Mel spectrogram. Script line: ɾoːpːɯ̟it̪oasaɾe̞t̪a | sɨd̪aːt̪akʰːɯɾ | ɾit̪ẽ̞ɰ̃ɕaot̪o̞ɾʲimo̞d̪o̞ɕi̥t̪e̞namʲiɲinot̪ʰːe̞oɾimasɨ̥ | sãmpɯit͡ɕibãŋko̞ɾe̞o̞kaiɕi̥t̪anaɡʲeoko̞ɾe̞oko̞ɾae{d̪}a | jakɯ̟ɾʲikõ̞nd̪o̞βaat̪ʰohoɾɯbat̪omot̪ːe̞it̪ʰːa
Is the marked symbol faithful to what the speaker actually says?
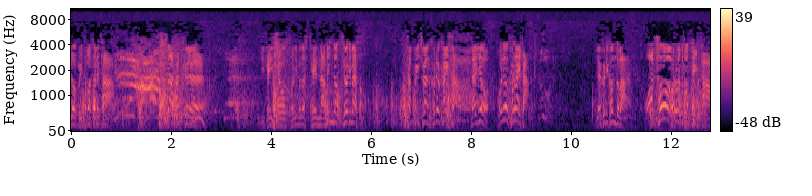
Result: no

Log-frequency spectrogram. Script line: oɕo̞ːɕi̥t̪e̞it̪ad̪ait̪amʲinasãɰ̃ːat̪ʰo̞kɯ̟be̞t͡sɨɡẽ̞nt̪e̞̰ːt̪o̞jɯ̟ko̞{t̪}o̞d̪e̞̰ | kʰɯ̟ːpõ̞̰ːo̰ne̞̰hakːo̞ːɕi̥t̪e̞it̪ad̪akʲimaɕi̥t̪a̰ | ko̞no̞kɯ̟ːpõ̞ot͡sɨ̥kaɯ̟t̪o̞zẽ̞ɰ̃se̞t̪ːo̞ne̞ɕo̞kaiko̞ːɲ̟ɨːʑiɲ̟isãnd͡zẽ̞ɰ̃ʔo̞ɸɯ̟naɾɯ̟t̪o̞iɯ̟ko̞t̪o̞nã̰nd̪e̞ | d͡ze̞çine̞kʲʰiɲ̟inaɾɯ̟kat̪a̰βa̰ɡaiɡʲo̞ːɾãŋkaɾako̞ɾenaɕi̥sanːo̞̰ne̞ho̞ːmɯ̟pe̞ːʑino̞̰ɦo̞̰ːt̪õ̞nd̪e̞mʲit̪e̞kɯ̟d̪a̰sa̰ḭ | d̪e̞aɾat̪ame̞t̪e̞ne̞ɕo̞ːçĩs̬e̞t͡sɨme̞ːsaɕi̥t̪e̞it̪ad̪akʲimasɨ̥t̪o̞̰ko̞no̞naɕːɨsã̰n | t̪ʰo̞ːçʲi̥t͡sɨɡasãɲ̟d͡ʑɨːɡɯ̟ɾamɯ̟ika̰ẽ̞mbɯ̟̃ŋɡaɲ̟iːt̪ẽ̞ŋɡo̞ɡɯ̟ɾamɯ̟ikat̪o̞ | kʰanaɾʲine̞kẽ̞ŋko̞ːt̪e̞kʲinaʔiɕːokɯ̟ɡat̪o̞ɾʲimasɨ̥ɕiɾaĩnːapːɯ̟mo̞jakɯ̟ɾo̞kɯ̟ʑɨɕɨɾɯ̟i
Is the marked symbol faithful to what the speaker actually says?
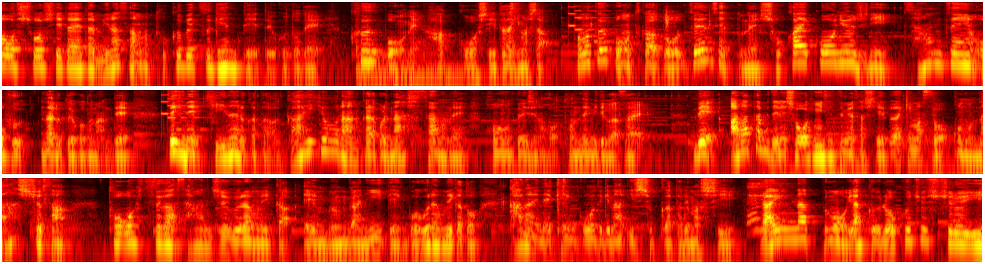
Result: yes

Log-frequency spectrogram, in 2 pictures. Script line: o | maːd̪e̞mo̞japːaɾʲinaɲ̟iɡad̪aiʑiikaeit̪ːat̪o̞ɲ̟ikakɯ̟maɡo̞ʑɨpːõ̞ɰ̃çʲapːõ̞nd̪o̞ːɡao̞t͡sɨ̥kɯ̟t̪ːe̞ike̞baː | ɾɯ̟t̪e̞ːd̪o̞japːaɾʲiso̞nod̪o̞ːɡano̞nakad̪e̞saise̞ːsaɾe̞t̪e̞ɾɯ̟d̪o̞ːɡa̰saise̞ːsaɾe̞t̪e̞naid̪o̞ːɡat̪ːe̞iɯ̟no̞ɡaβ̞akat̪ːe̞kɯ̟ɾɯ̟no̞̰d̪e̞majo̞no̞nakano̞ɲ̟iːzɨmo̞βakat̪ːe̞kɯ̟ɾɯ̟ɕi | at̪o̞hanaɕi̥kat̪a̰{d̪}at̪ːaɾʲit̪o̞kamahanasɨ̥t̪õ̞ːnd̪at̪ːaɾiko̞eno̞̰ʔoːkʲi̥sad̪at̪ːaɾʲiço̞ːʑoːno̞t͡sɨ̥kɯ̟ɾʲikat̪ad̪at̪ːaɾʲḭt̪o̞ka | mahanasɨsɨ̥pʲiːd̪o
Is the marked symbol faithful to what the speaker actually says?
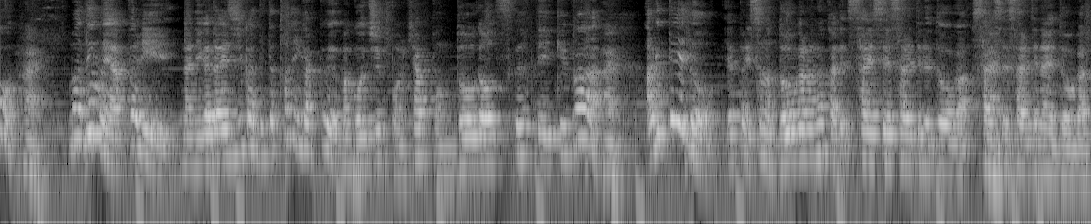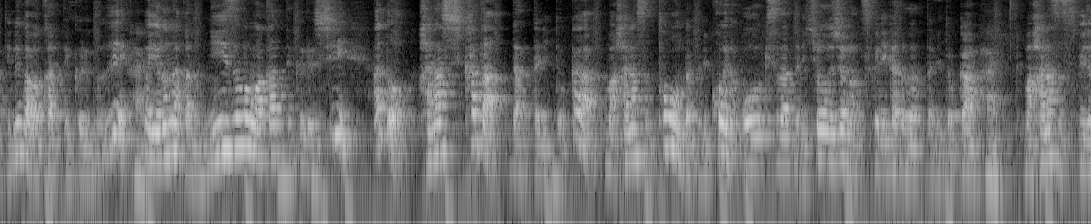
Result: yes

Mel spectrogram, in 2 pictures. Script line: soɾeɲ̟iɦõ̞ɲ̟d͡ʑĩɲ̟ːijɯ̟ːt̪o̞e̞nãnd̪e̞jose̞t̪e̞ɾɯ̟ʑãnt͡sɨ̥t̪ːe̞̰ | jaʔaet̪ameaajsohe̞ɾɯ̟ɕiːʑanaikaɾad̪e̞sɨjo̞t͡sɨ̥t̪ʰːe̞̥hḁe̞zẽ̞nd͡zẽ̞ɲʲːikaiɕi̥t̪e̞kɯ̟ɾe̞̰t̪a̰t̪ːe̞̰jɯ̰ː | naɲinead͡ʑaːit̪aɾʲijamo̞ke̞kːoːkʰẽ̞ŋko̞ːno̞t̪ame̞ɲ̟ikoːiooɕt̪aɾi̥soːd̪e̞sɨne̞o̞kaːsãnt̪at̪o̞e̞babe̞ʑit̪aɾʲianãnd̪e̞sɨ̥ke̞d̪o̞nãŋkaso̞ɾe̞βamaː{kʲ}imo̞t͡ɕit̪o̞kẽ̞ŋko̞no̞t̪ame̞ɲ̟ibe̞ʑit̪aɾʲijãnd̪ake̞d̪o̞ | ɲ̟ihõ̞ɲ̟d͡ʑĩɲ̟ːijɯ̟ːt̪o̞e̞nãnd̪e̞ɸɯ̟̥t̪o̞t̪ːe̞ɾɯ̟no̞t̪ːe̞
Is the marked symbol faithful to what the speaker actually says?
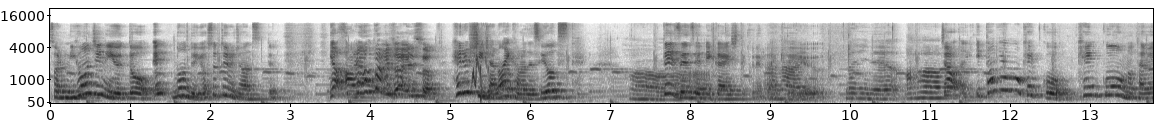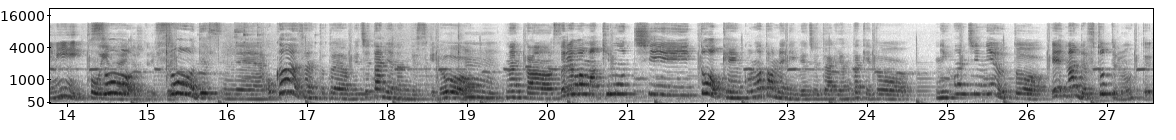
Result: yes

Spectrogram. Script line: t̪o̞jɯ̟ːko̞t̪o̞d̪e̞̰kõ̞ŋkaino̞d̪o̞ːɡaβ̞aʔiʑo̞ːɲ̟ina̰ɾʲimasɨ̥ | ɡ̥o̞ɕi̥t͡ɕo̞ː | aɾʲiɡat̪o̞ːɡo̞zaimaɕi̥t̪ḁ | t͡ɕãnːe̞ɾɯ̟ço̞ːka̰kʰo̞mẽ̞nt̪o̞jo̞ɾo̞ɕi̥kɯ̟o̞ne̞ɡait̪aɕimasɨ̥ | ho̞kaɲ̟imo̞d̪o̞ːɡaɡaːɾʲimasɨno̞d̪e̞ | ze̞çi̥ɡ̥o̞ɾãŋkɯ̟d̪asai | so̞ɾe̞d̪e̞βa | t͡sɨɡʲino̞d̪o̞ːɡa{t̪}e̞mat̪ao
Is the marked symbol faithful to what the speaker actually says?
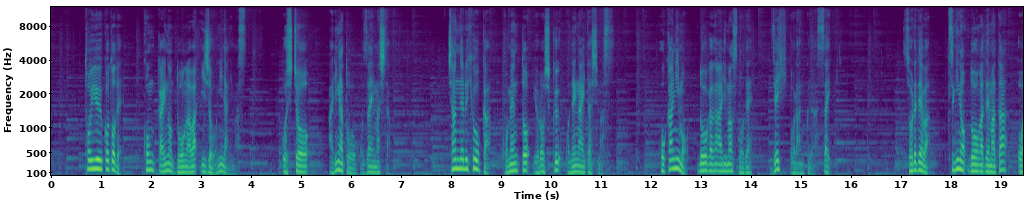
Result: no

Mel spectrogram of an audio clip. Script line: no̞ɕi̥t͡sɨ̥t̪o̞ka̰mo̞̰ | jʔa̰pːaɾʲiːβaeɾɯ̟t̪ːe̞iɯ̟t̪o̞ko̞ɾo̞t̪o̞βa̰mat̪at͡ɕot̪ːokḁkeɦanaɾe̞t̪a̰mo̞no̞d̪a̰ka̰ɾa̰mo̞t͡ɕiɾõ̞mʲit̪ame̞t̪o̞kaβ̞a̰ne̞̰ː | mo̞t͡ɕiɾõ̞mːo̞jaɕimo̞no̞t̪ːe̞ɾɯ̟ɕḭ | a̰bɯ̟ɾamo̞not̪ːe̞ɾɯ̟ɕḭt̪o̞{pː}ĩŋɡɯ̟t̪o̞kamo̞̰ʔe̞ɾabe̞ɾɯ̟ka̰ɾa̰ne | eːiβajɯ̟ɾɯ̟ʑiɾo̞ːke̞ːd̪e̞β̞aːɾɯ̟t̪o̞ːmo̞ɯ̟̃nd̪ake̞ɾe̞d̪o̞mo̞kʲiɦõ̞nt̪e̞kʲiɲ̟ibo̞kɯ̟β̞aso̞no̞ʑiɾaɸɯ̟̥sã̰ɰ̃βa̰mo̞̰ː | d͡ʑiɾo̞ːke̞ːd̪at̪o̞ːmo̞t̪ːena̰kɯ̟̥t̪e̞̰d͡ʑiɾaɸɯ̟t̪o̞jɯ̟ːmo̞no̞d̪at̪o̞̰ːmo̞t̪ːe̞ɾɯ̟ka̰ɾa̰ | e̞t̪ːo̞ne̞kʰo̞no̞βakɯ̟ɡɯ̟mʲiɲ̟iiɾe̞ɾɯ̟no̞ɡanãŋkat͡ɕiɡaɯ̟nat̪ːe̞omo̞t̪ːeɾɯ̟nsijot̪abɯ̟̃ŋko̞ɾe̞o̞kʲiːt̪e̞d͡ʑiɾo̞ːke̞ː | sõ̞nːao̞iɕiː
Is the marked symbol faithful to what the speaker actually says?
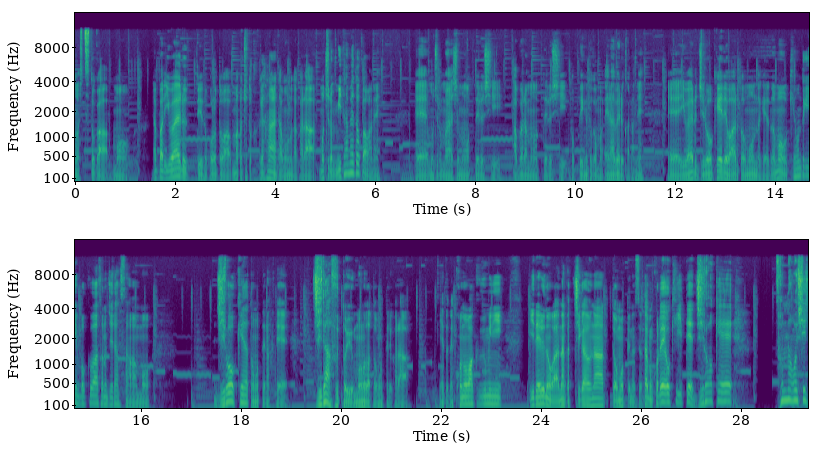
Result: yes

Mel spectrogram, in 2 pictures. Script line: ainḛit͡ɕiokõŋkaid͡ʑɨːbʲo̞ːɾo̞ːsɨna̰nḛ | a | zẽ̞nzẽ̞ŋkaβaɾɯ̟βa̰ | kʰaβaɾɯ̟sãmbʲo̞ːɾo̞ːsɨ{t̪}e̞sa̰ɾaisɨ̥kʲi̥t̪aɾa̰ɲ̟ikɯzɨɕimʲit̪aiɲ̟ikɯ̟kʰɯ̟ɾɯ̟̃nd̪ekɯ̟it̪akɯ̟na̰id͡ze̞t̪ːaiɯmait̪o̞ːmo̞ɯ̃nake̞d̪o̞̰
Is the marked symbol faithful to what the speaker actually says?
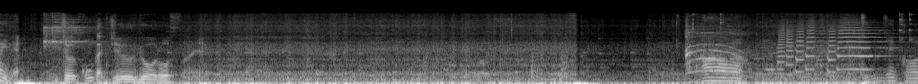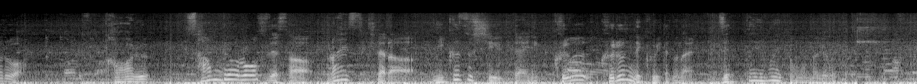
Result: no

